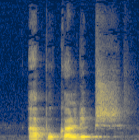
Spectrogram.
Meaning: 1. apocalypse (religious genre) 2. apocalypse, future cataclysm
- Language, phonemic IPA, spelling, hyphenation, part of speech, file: Dutch, /ˌaː.poː.kaːˈlɪps/, apocalyps, apo‧ca‧lyps, noun, Nl-apocalyps.ogg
